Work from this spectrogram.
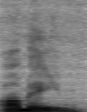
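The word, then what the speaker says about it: אמן: verily is an Aramaic it sounds like this ahmein which is the proper pronunciation of that word that you hear at the end of prayers all men I mean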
